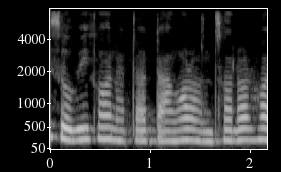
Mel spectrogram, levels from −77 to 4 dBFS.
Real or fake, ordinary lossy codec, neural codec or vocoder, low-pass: fake; none; vocoder, 44.1 kHz, 128 mel bands, Pupu-Vocoder; 7.2 kHz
